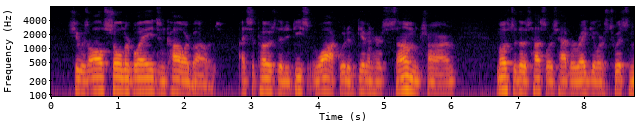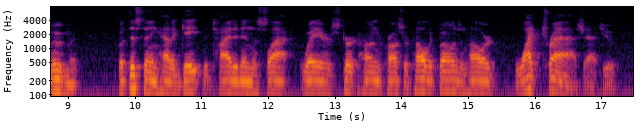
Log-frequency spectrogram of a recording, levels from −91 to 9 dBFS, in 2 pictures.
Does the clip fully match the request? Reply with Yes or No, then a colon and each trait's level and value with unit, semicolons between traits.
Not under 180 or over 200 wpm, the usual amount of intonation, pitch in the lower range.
No: average, 185 wpm; narrow, 2.2 semitones; low, 100 Hz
